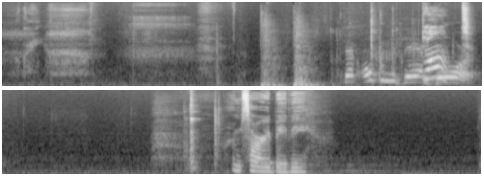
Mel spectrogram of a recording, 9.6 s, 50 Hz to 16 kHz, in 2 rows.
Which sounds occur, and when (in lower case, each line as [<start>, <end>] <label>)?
[0.00, 0.31] whispering
[0.01, 7.89] conversation
[0.35, 0.94] breathing
[1.16, 2.28] breathing
[2.11, 2.32] generic impact sounds
[2.56, 3.21] knock
[3.38, 4.74] man speaking
[3.65, 3.95] generic impact sounds
[4.01, 4.68] kid speaking
[4.94, 5.04] generic impact sounds
[5.26, 5.35] generic impact sounds
[6.02, 6.13] generic impact sounds
[6.26, 6.68] breathing
[6.63, 6.98] generic impact sounds
[7.08, 7.89] woman speaking
[7.85, 8.14] breathing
